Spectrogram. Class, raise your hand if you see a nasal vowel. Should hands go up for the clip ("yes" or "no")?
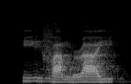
no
